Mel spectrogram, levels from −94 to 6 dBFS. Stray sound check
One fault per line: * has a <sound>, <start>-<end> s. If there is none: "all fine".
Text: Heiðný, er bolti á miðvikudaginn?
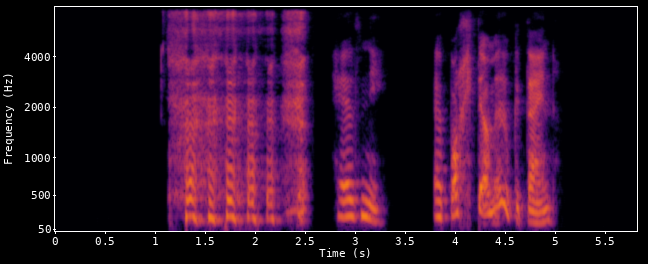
* has a laugh, 1.0-2.6 s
